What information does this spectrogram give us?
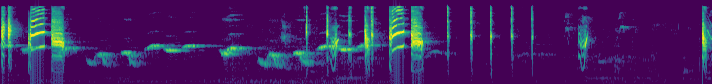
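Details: Black drongo in lively morning song: a run of downslurred whistled notes stepping up and down, then loud harsh chattering bursts and a string of sharp dry clicks spaced about a quarter second apart.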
